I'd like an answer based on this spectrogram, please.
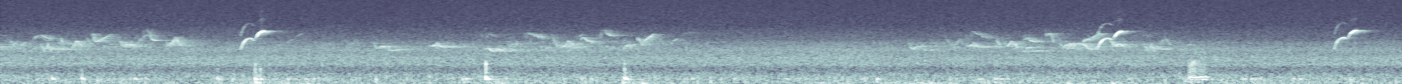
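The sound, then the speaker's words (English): A bird gives high, two-note calls that recur several times at irregular intervals. The calls are faint and sit over a steady background hiss. “both notes are by this bird”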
